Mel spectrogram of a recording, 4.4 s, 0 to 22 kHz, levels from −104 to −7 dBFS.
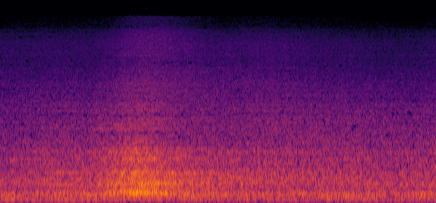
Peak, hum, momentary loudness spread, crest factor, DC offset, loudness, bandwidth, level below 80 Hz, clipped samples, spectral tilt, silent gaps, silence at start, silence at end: -24 dBFS; none; 12 LU; 18 dB; under 0.1%; -43 LUFS; 15.5 kHz; -62 dBFS; under 0.1%; -7 dB/octave; none; 0 s; 0 s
